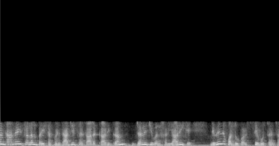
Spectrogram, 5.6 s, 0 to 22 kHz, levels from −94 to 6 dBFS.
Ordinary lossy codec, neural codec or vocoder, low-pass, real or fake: none; codec, 24 kHz, 0.9 kbps, WavTokenizer, medium speech release version 1; 3.6 kHz; fake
